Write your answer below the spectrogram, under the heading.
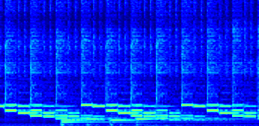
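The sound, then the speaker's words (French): An electronic phone ringtone signals an incoming call, repeating a short melodic phrase of stepping beeped notes. It stays loud and steady throughout, with no talk. “Vu que je suis omniscient, hein, tu vas recevoir un coup de fil.”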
